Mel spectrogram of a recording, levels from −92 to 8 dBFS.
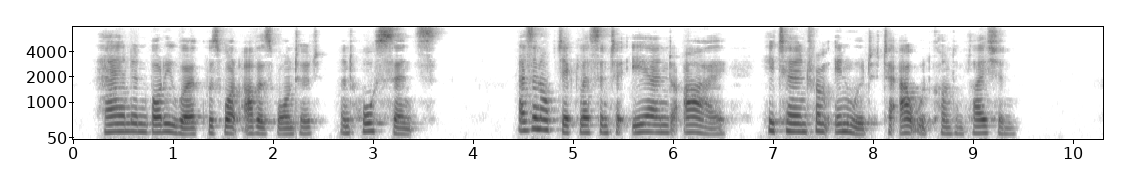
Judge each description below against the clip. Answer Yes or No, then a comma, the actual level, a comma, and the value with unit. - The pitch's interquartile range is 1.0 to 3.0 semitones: No, average, 4.3 semitones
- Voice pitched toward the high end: Yes, high, 195 Hz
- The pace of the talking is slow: No, average, 150 wpm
